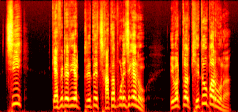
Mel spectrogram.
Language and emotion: Bengali, disgusted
